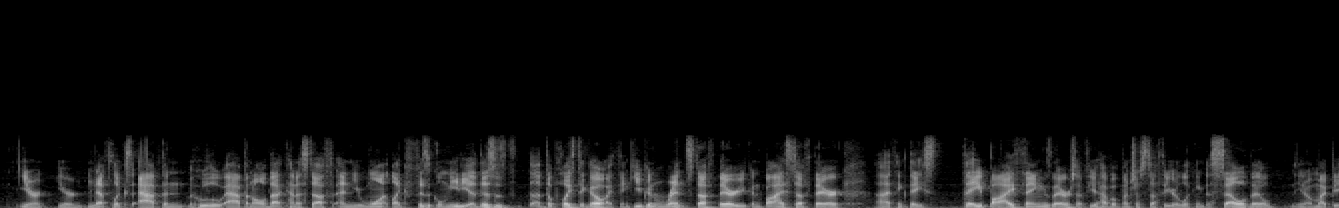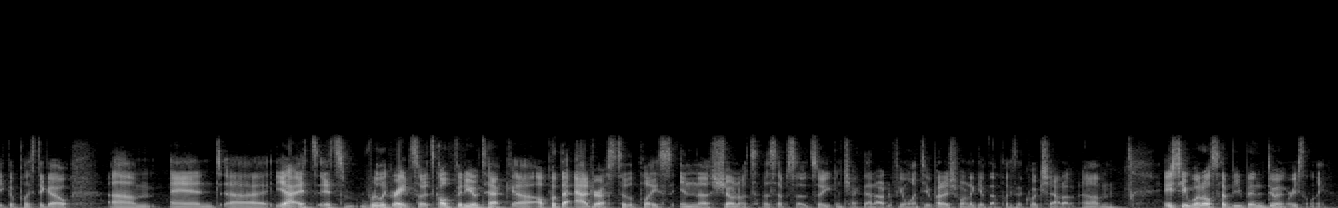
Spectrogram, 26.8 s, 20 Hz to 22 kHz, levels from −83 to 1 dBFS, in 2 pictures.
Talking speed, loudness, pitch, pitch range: 285 wpm, -28 LUFS, 110 Hz, 95-125 Hz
